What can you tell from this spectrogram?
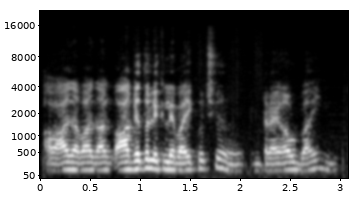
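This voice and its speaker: Subdued Hindi-accented streamer chatting. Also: male voice, fairly even intonation, moderate pace. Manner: greets chat viewers by name, chatty; speaking low and subdued. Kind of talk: casual stream chat.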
